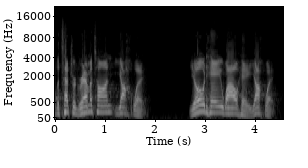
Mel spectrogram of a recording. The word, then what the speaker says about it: Yahweh: And the problem is, because we don't render it as Yahweh, or as we slaughter it in English, Jehovah, it could not have been that. That's a 3-syllable word. It's only a 2-syllable word.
